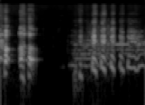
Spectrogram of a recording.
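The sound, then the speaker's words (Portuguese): Three quick, sharp coughs from a man, then a brief pause followed by a run of rhythmic voiced bursts that sound like laughter or chatter. “O cara tá tossindo, cuidado, velho.”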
